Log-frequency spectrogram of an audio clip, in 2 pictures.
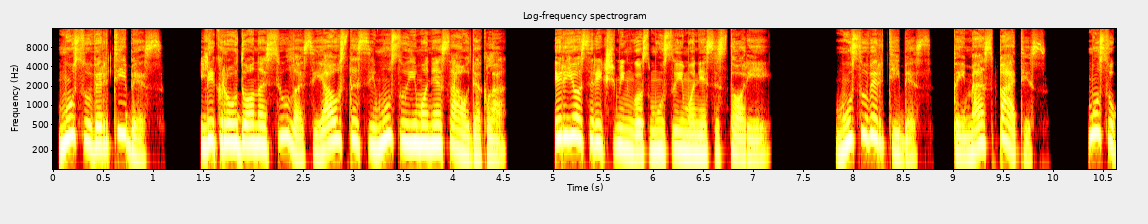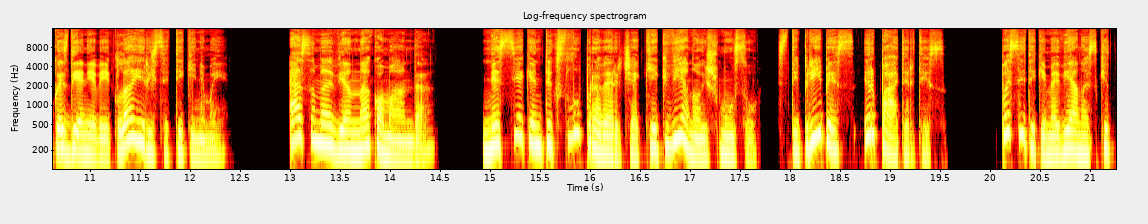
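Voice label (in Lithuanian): Voice over women Lithuanian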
